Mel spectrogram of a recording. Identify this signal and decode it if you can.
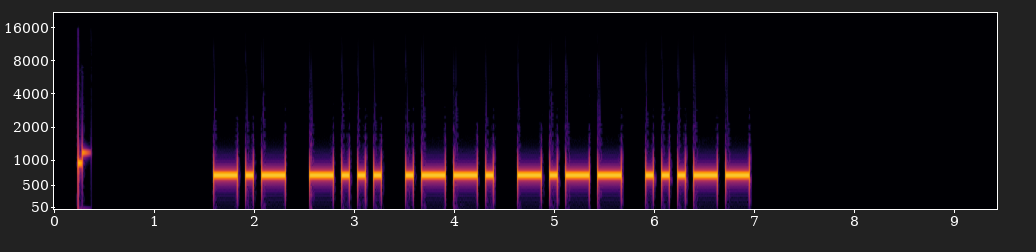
Morse code, heard as a keyed tone, about 15 wpm, 700 Hz. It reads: KBPY3
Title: Code Groups - 5 Letter:Numbers - 15wpm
